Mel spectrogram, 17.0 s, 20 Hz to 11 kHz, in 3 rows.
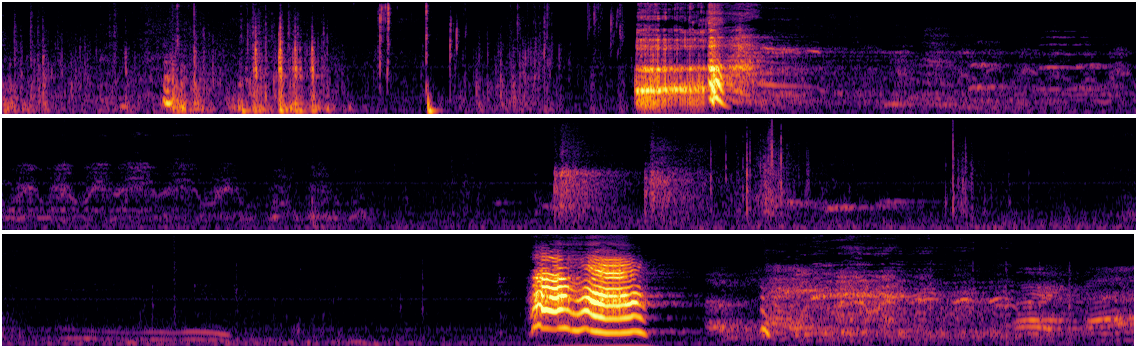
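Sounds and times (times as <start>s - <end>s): quiet breathy laughter: 3.6s - 8.6s, 15.1s - 16.9s
woman's loud vocal outburst: 14.0s - 14.6s.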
